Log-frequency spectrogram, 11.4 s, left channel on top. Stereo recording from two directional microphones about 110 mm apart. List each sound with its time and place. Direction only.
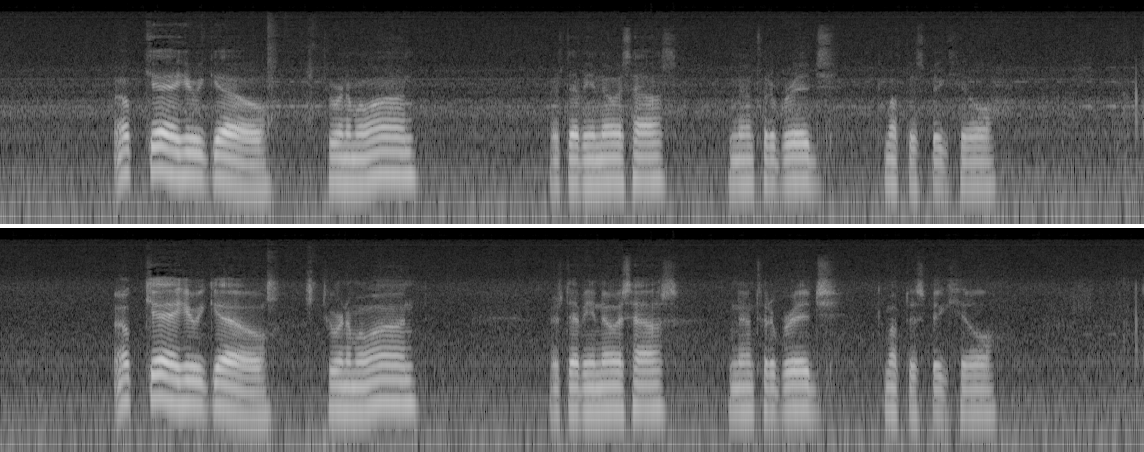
1.1 s speech: 25° right (ahead or behind)
5.5 s speech: 25° right (ahead or behind)
7.3 s speech: 15° right (ahead or behind)
7.9 s speech: centre (ahead or behind)
9.6 s speech: 15° right (ahead or behind)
